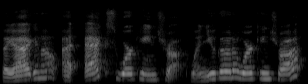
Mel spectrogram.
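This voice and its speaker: A woman coaching a horse riding lesson, projecting brisk, urgent, repeated short commands with encouragement. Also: a little high, lively intonation, a bit bright.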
